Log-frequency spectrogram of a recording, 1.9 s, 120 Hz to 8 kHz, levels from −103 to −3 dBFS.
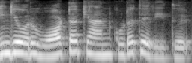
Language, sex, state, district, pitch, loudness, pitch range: Tamil, female, Tamil Nadu, Nilgiris, 225 Hz, -17 LUFS, 205-240 Hz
